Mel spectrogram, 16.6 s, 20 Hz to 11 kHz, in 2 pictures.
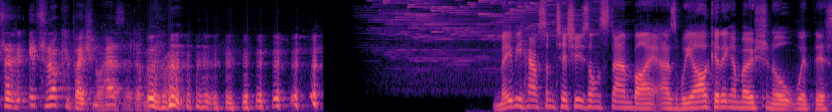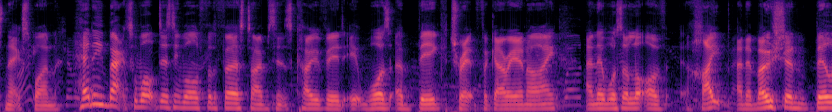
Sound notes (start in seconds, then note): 1.4 laughs; 3.5 magical music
